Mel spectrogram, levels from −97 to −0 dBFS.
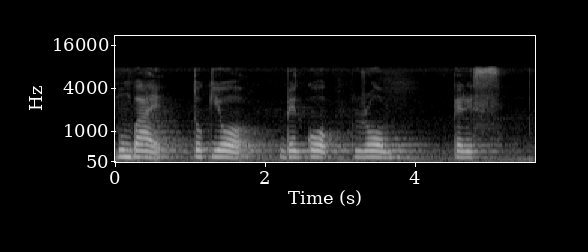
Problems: none marked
